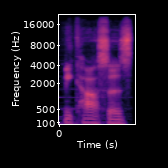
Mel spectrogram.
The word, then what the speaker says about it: Mikasa: Mikasa's name, you want to go Mikasa because everyone's used to hearing like Spanish and everything, right?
